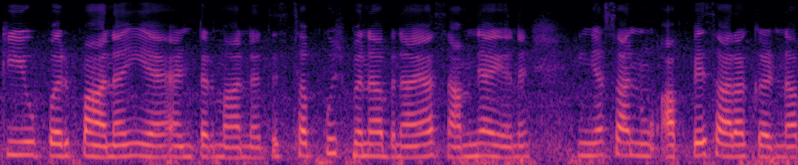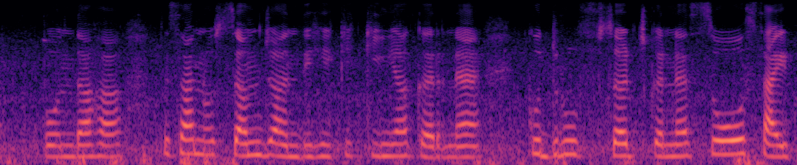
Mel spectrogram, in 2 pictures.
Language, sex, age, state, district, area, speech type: Dogri, female, 30-45, Jammu and Kashmir, Jammu, urban, spontaneous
